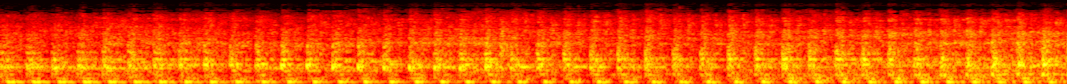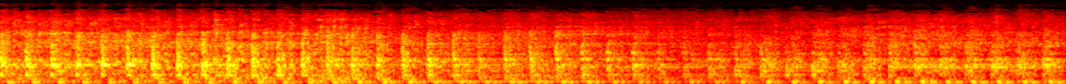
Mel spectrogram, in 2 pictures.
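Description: Walk-behind power tiller's single-cylinder diesel engine chugging steadily as it is driven over spread rice stalks to thresh them. The beat swells a little about halfway through and dips briefly near the end.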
